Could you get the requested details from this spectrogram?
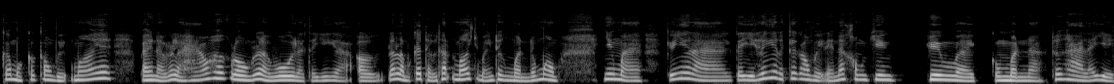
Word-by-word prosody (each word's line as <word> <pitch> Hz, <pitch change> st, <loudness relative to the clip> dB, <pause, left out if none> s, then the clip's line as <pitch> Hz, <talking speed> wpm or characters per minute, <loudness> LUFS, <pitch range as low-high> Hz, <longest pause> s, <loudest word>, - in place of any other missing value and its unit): có 230 Hz, -, -2 dB
một 215 Hz, -4 st, +2 dB
cái 215 Hz, +4 st, -6 dB
công 210 Hz, -1 st, -1 dB
việc 175 Hz, +3 st, -3 dB
mới 210 Hz, +5 st, +1 dB
ấy, 280 Hz, -1 st, +1 dB, 0.3 s
ban 200 Hz, 0 st, +3 dB
đầu 175 Hz, -3 st, +1 dB
rất 215 Hz, -, +1 dB
là 205 Hz, -, +2 dB
háo 195 Hz, +7 st, -2 dB
hức 275 Hz, -2 st, 0 dB
luôn, 205 Hz, -3 st, +4 dB
rất 240 Hz, -, +3 dB
là 205 Hz, -6 st, +3 dB
vui 195 Hz, +1 st, +4 dB
là 170 Hz, -, -2 dB
tự 170 Hz, -, -6 dB
nhiên 180 Hz, +1 st, -2 dB
là, 165 Hz, -1 st, -7 dB
ừ, 165 Hz, +1 st, -2 dB
đó 235 Hz, -, +1 dB
là 235 Hz, -, +3 dB
một 180 Hz, -, -3 dB
cái 255 Hz, -, +3 dB
thử 180 Hz, -7 st, -4 dB
thách 255 Hz, +4 st, -1 dB
mới 230 Hz, +2 st, +3 dB
cho 215 Hz, -, -6 dB
bản 185 Hz, +1 st, -2 dB
thân 200 Hz, -3 st, 0 dB
mình, 165 Hz, -3 st, 0 dB
đúng 190 Hz, +6 st, -1 dB
hông? 205 Hz, -4 st, +2 dB, 0.5 s
Nhưng 245 Hz, -1 st, +2 dB
mà 170 Hz, -4 st, -2 dB, 0.2 s
kiểu 225 Hz, +3 st, 0 dB
như 275 Hz, 0 st, +1 dB
là 180 Hz, -5 st, -2 dB
tại 200 Hz, 0 st, +2 dB
vì 195 Hz, -, +3 dB
thứ 245 Hz, +6 st, +1 dB
nhất 300 Hz, +1 st, +1 dB
là 245 Hz, -, -2 dB
cái 270 Hz, -1 st, -2 dB
công 230 Hz, -3 st, 0 dB
việc 180 Hz, -, -2 dB
này 170 Hz, -, -3 dB
nó 225 Hz, -, 0 dB
không 230 Hz, -3 st, -3 dB
chuyên 215 Hz, -1 st, +1 dB, 0.3 s
chuyên 215 Hz, -3 st, +6 dB
về 170 Hz, -4 st, +2 dB, 0.2 s
cùng 185 Hz, 0 st, +2 dB
mình 175 Hz, -1 st, +3 dB
nè. 165 Hz, -2 st, -2 dB
Thứ 240 Hz, 0 st, 0 dB
hai 210 Hz, -6 st, 0 dB
là 175 Hz, -, -3 dB
gì? 190 Hz, -5 st, 0 dB
205 Hz, 330 wpm, -23 LUFS, 180-230 Hz, 0.5 s, chuyên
